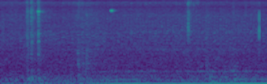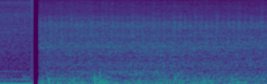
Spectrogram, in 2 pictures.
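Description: Car engine idling with a low rumble. After a sudden cut about three seconds in it comes back louder.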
